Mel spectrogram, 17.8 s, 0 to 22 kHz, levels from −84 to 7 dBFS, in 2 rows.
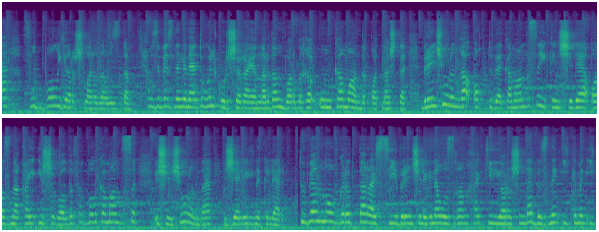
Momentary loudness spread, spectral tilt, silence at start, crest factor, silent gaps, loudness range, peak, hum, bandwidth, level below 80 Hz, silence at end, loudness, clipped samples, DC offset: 6 LU; -4.5 dB/octave; 0 s; 16 dB; none; 2 LU; -2 dBFS; none; 16 kHz; -34 dBFS; 0 s; -18 LUFS; under 0.1%; under 0.1%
